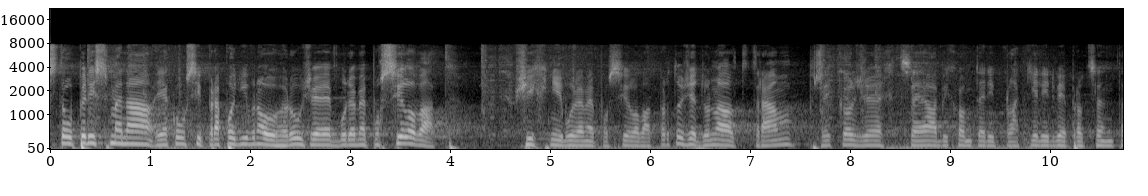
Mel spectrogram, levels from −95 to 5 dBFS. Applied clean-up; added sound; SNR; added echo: none; Engine; 19 dB; none.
